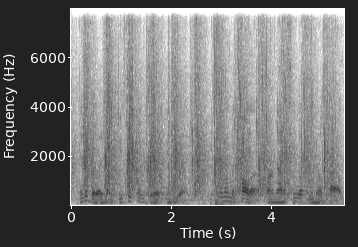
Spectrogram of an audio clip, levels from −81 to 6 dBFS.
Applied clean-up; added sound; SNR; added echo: none; Applause; -1 dB; none.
